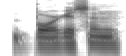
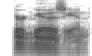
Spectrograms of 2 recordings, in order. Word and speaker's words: Bogosian: Heather invited Lindsay and Borgeson, is that how you say his name? Borgosen? Bogosian, Borgosian. Peter They Bogosian, invite yeah.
